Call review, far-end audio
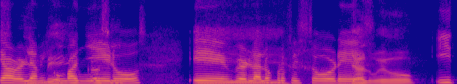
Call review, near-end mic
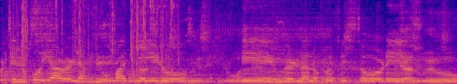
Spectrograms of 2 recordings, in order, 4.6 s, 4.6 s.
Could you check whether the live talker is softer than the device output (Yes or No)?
Yes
